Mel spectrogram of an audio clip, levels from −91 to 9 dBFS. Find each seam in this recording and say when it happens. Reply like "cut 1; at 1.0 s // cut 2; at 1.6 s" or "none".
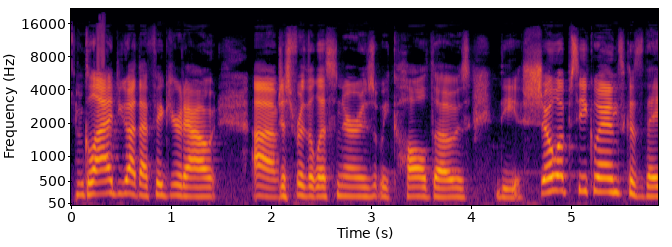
cut 1; at 2.1 s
